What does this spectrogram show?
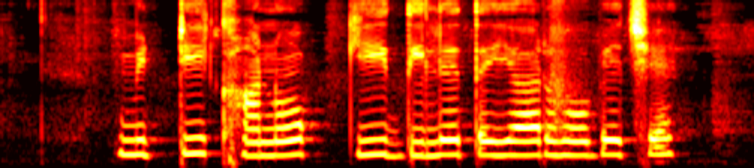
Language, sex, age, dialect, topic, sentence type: Magahi, female, 51-55, Northeastern/Surjapuri, agriculture, question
